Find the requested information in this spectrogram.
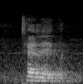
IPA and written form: ˈtel ɪm (tell him)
